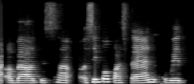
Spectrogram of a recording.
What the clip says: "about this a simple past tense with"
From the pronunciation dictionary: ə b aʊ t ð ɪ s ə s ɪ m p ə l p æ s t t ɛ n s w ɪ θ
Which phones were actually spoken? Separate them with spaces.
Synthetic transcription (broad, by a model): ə b aʊ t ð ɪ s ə s ɪ m p ə l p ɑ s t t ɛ n w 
